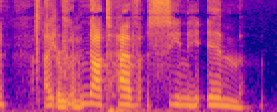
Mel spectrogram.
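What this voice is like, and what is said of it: Put-on French accent. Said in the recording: “Rose Leslie is doing a French accent that is far more what you want in a movie like this”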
